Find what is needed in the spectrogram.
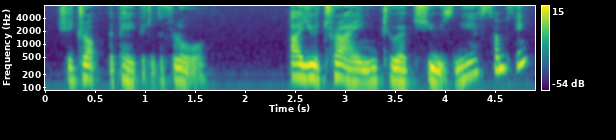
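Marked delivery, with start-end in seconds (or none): none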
